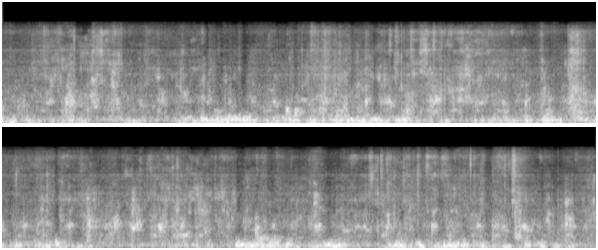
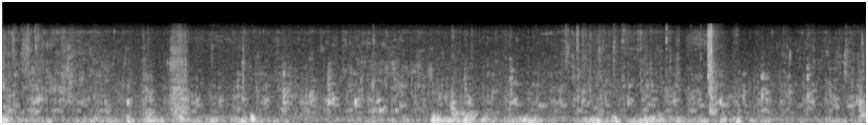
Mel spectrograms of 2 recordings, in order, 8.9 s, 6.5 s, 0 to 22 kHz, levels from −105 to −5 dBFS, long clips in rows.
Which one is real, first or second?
second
